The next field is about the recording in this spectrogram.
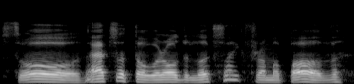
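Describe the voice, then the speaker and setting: A man voicing a sly, elderly male billionaire manipulator in a slow, measured way for a fan story. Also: lowish voice, mellow, dry recording, dull audio. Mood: curious, calculating. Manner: slow, measured, drawn-out delivery.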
